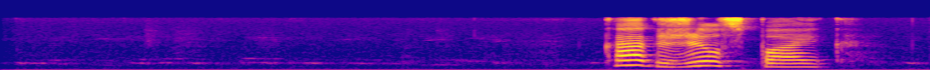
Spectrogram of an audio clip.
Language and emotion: Russian, neutral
